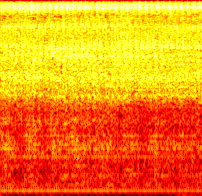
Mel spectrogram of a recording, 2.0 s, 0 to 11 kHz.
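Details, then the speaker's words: Pneumatic shockwave therapy applicator demo, energy lowered to 4 bar, applied on the hand: a steady loud hissing, buzzing rattle with a low hum as rapid shots fire and are counted until the set number is reached. "the shot is getting count it, and once the selected shot will be over, the device will stop."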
